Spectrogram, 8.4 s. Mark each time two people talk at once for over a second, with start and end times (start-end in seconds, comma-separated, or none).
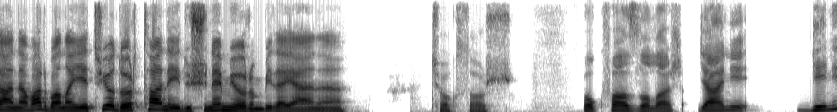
none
